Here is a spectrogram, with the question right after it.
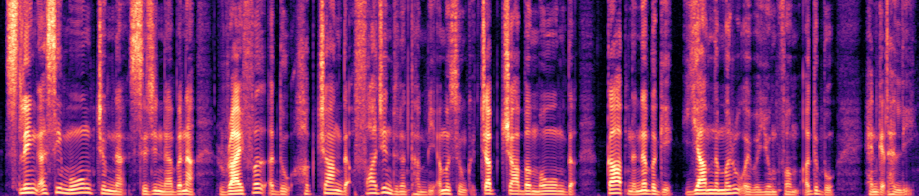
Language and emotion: Manipuri, neutral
